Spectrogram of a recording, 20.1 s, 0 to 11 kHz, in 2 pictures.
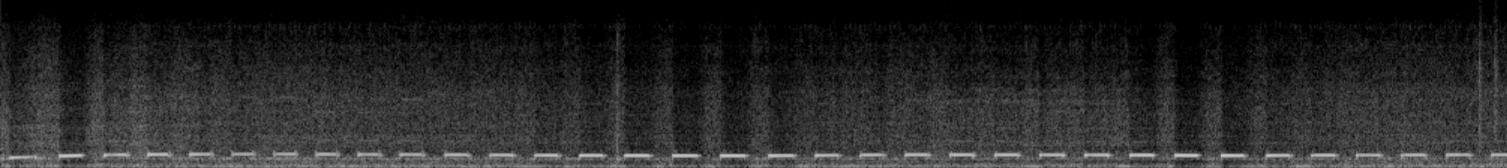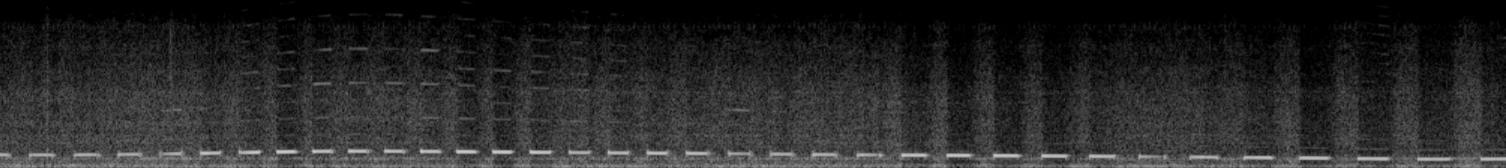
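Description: A glider's audio variometer sounds a fast string of beeps whose pitch drifts, rising to its highest about twelve seconds in and then falling. Its beeping tone signals climb, the pitch tracking the strength of the lift while the glider circles in a thermal. Steady airflow noise runs through the ASK 21's cockpit beneath it.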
